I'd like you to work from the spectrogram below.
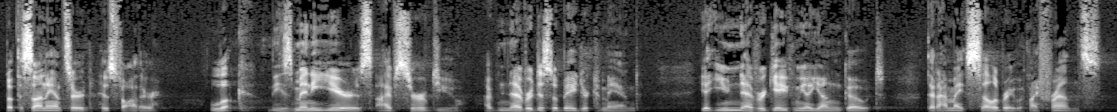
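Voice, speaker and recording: A man preaching a sermon as pastor, measured, with fillers, reading scripture aloud. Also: fairly low pitch, a bit bright. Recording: long hall reverb.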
